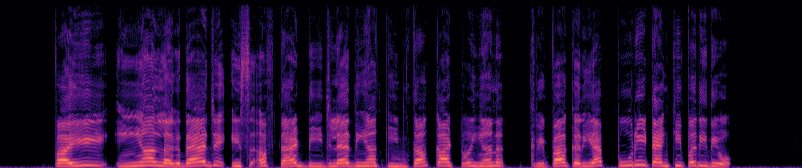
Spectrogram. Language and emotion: Dogri, happy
